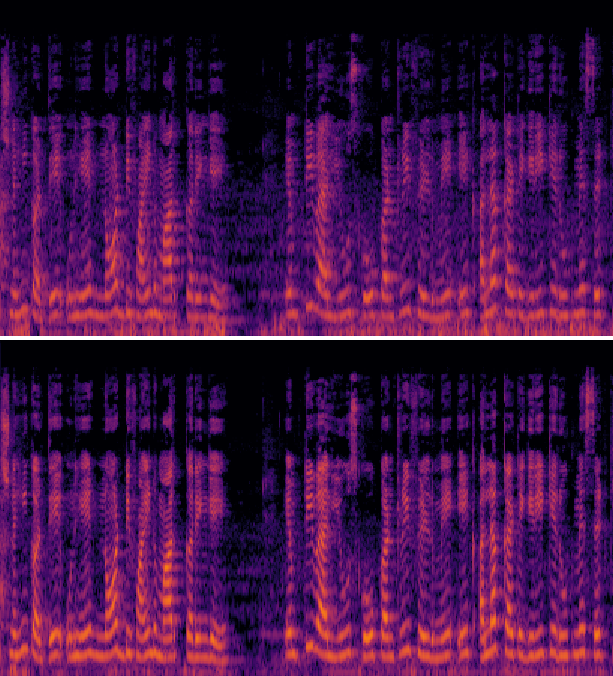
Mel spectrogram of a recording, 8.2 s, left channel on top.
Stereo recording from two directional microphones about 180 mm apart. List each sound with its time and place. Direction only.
0.1 s a woman's voice: 35° right (ahead or behind)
